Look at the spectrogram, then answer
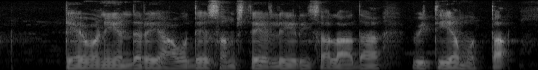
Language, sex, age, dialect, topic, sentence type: Kannada, male, 31-35, Mysore Kannada, banking, statement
